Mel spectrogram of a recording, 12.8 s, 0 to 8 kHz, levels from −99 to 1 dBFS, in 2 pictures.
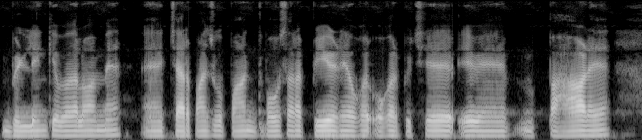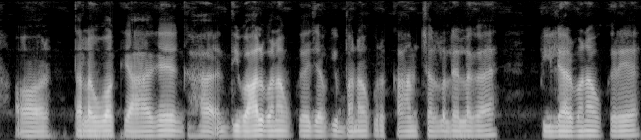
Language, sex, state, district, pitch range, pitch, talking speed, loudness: Hindi, male, Bihar, Jamui, 100-105 Hz, 100 Hz, 170 wpm, -22 LUFS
